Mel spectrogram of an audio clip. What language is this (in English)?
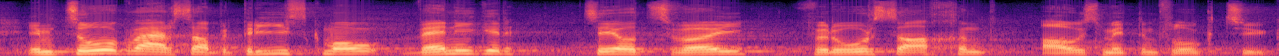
Swiss German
